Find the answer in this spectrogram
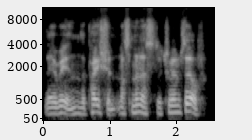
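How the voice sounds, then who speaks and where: An amateur actor playing a cautious, deferential court physician in a Shakespearean radio play, speaking in a measured way. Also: male voice, on the high side, natural voice.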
